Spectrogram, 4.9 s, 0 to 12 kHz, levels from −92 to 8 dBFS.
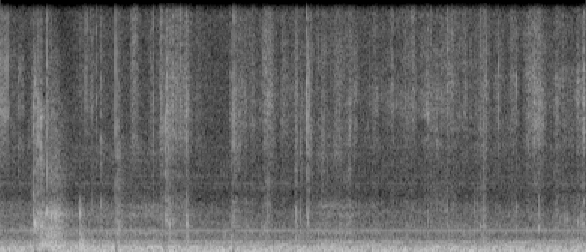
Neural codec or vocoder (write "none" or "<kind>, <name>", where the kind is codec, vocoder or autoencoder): none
